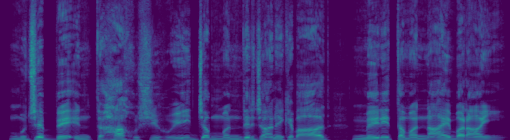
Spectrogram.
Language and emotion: Urdu, happy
